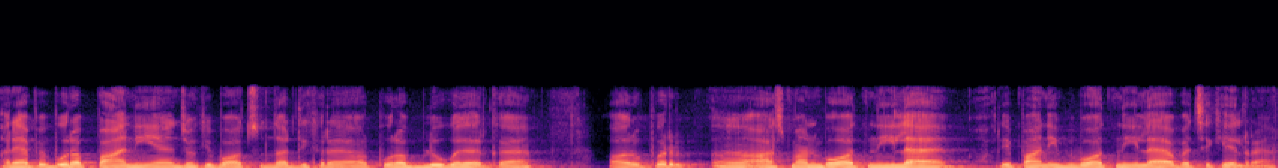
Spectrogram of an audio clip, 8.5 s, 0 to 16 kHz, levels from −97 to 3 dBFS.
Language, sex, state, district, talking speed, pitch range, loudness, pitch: Hindi, male, Bihar, Jamui, 260 wpm, 170-185 Hz, -15 LUFS, 175 Hz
